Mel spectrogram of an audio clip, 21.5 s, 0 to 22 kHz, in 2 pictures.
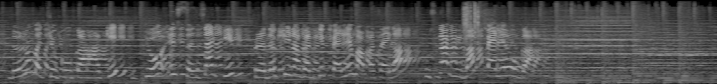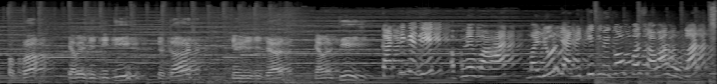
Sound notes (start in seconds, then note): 10.8 Golu talking gibberish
